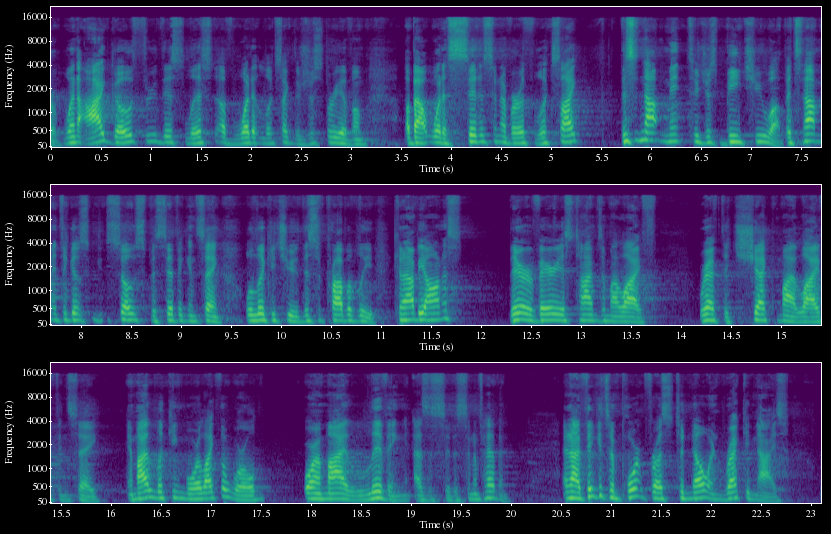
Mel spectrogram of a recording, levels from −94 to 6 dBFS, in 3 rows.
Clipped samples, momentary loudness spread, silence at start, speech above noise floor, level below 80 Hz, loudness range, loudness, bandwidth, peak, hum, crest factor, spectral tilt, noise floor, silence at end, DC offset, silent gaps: under 0.1%; 13 LU; 0 s; 24 dB; -64 dBFS; 2 LU; -24 LUFS; 16 kHz; -4 dBFS; none; 20 dB; -5.5 dB/octave; -48 dBFS; 0.35 s; under 0.1%; none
